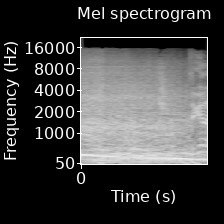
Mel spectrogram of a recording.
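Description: A very loud Lamborghini engine revs hard and close, with a rising then falling roar and no pause.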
